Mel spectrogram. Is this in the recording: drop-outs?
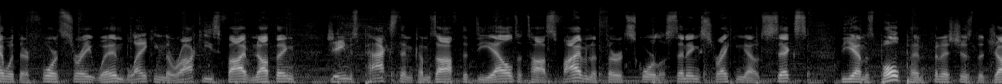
no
